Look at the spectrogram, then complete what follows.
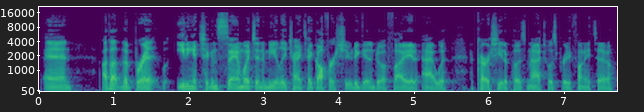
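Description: A man's voice: sits low, level tone, fast talker, pushed and bright. A man chatting casually as a panelist, rambling and peppering his sentences with filler words. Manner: rambling, says "like" constantly. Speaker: panelist on a wrestling review show. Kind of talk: casual chat.

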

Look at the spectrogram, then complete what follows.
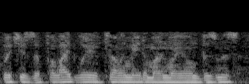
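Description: An actor playing a tough, sardonic newspaper reporter, speaking tersely and wryly in a 1950s radio drama. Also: male voice, on the low side, monotone, racing, a little hiss or hum, lightly acted. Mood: wry, pressing. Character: tough, sardonic newspaper reporter narrating his night investigations. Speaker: lead actor and narrator. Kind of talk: 1950s radio drama acting, noir narration. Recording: tinny 1950s radio recording, music behind.

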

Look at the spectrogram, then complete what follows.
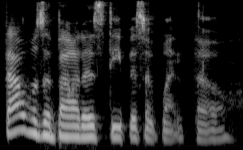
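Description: A woman's voice: lowish voice, animated, fast talker, dry recording. A woman narrating and acting a space adventure audio drama in the first person, with a dry, wry and determined manner. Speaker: narrator and lead character.

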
